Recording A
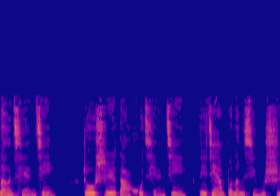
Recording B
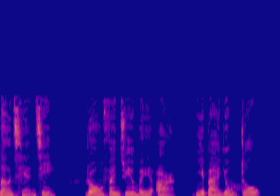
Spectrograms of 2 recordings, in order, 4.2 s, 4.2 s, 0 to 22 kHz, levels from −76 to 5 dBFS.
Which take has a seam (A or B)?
A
